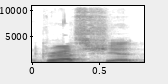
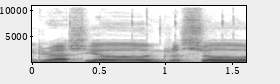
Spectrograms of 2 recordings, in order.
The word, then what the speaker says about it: Gratiot: bit of Detroit on grass Road and I didn't cuss supposedly that's how you pronounce it I try to say gracio and no that's told it was grass but uh part of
